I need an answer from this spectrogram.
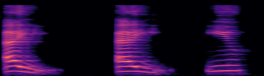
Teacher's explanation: And as you will touch ya when you are joining hamza with ya, this is the place where you will create nabar, and nabar is active when there is tashdid on ya.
